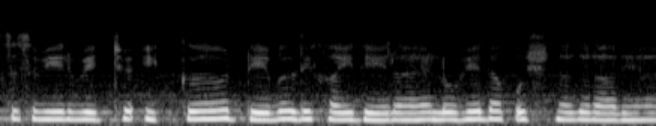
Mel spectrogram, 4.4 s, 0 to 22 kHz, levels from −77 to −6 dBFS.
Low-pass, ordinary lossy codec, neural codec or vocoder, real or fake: none; none; none; real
